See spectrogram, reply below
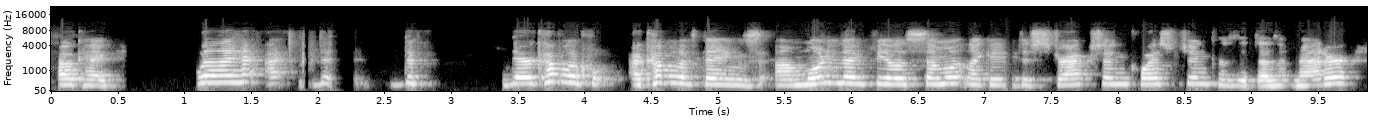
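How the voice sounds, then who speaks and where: A woman from Detroit asks a teacher a question over a video call, halting and hesitant, with many fillers. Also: sits high, fairly bright tone, rough recording. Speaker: caller asking a question. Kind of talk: casual question in an online meeting.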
